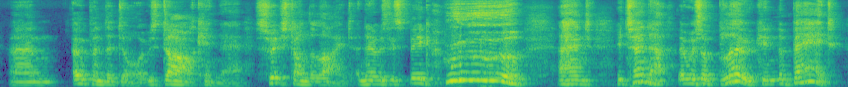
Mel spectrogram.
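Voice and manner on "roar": loud high mock roar from a woken stranger; startled roar. To the intruding guest, a woken stranger's mock roar. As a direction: bellow like a startled bear. Bloke rears up roaring in bed.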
